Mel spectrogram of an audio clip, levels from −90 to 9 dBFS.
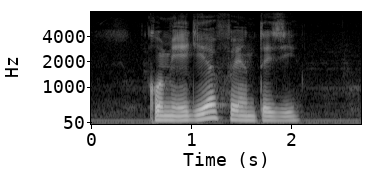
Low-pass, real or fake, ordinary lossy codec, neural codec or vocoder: none; real; none; none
